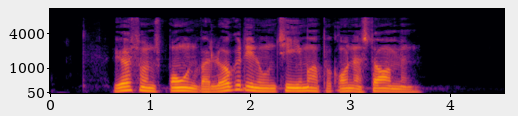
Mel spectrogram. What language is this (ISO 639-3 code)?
dan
